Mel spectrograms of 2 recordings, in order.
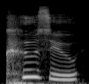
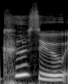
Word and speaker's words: kudzu: Another thing to consider is kuzu powder. And kuzu is spelled K-U-D-Z-U, sometimes just K-U-Z-U.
